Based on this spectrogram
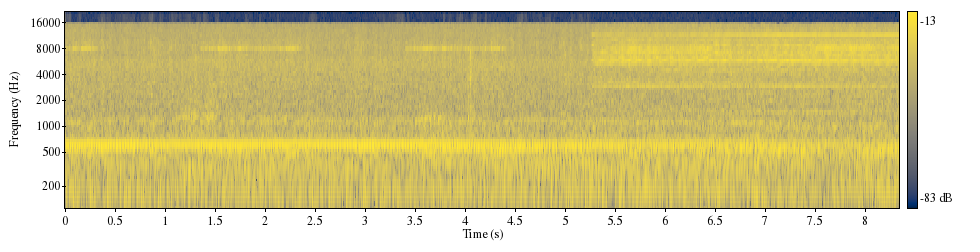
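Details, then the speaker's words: Tasty Chips ECR-1 module with a signal-to-noise problem: steady hiss and hum, then high whining tones when the screen is switched on via the controller; noise stays audible with wet turned fully off. Finding: digital noise from display interference. "basically there's a signal to noise ratio issue now if i actually let's leave this turned up so you guys can just listen to wonderful digital noise right now um if i turn the screen on just by mucking around with this controller listen to how noisy this gets"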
